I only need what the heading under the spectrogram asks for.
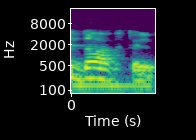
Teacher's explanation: у слові дактиль наголос падає на перший склад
